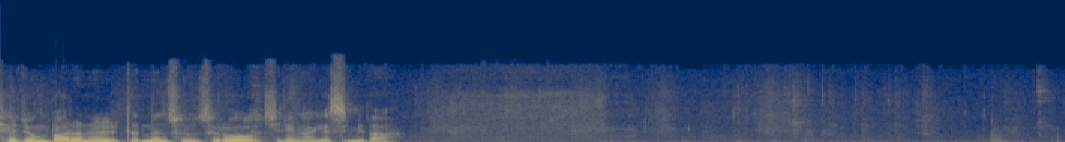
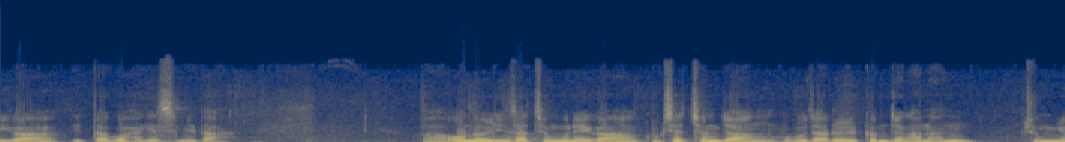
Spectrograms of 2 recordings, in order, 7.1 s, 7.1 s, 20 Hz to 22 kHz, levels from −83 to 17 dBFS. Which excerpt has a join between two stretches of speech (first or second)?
second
